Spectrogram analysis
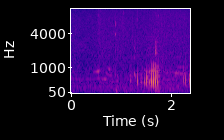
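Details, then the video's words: Frogs gathered in numbers at WWT Castle Espie, one giving a fast train of short pulsed croaks that swells in loudness, then stops, with fainter croaks before and after. "Frog Chorus"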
